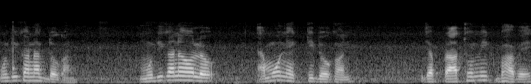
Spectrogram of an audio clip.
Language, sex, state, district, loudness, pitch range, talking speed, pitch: Bengali, male, West Bengal, Jalpaiguri, -18 LUFS, 125-180 Hz, 125 wpm, 150 Hz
